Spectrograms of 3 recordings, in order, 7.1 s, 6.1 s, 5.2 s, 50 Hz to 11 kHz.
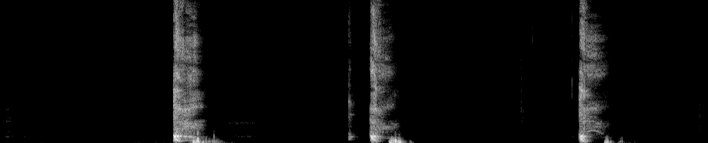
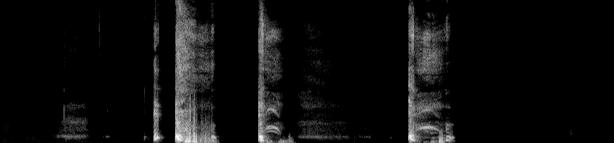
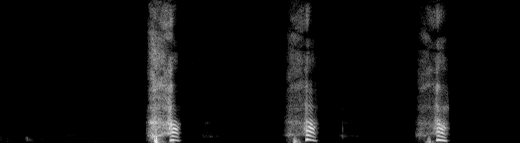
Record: {"three_cough_length": "7.1 s", "three_cough_amplitude": 32768, "three_cough_signal_mean_std_ratio": 0.22, "cough_length": "6.1 s", "cough_amplitude": 32768, "cough_signal_mean_std_ratio": 0.23, "exhalation_length": "5.2 s", "exhalation_amplitude": 32767, "exhalation_signal_mean_std_ratio": 0.25, "survey_phase": "beta (2021-08-13 to 2022-03-07)", "age": "18-44", "gender": "Female", "wearing_mask": "No", "symptom_runny_or_blocked_nose": true, "symptom_shortness_of_breath": true, "symptom_sore_throat": true, "symptom_fatigue": true, "symptom_fever_high_temperature": true, "symptom_headache": true, "symptom_change_to_sense_of_smell_or_taste": true, "symptom_loss_of_taste": true, "symptom_other": true, "symptom_onset": "3 days", "smoker_status": "Never smoked", "respiratory_condition_asthma": false, "respiratory_condition_other": false, "recruitment_source": "Test and Trace", "submission_delay": "2 days", "covid_test_result": "Positive", "covid_test_method": "RT-qPCR", "covid_ct_value": 14.4, "covid_ct_gene": "N gene", "covid_ct_mean": 14.9, "covid_viral_load": "13000000 copies/ml", "covid_viral_load_category": "High viral load (>1M copies/ml)"}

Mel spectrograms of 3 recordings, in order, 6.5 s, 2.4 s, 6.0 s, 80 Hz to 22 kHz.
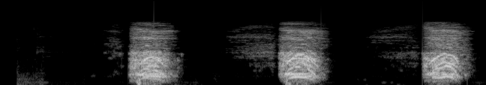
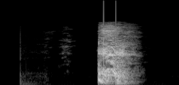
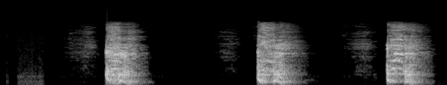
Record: {"exhalation_length": "6.5 s", "exhalation_amplitude": 28239, "exhalation_signal_mean_std_ratio": 0.4, "cough_length": "2.4 s", "cough_amplitude": 28426, "cough_signal_mean_std_ratio": 0.34, "three_cough_length": "6.0 s", "three_cough_amplitude": 32768, "three_cough_signal_mean_std_ratio": 0.38, "survey_phase": "beta (2021-08-13 to 2022-03-07)", "age": "45-64", "gender": "Male", "wearing_mask": "No", "symptom_none": true, "smoker_status": "Ex-smoker", "respiratory_condition_asthma": true, "respiratory_condition_other": false, "recruitment_source": "REACT", "submission_delay": "2 days", "covid_test_result": "Negative", "covid_test_method": "RT-qPCR"}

